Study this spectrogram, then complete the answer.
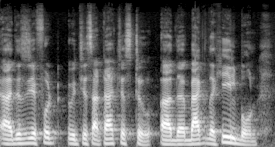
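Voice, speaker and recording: On a very clean recording with a silent background, a man with a dark, mellow tone speaks at a medium pitch and a fairly quick pace. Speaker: physiotherapist. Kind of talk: educational talk with slides. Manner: hesitant with frequent uh fillers.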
